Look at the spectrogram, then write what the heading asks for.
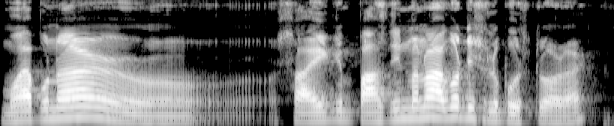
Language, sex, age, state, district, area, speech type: Assamese, male, 30-45, Assam, Biswanath, rural, spontaneous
